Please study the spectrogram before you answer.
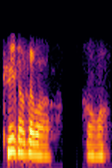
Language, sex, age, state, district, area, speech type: Assamese, male, 60+, Assam, Charaideo, urban, conversation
